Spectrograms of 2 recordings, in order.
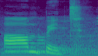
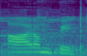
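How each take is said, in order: First: The r is followed directly by m. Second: A vowel is inserted after the r. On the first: The speaker calls it right. "यहाँ पर हम आर को साकिन रखेंगे तो ऐसे बोलेंगे" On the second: The speaker calls it wrong. "ना कि आर्मपिट। ये वाली प्रोनाउंसिएशन बिल्कुल गलत है।"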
